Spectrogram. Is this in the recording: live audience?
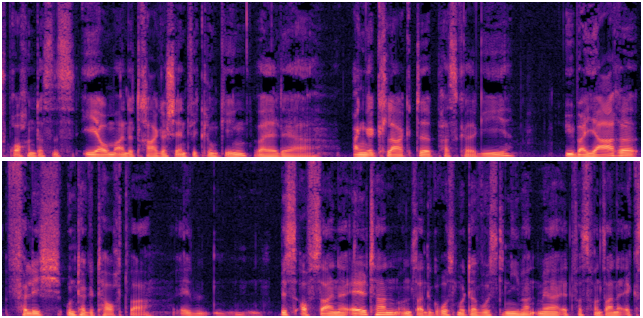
no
